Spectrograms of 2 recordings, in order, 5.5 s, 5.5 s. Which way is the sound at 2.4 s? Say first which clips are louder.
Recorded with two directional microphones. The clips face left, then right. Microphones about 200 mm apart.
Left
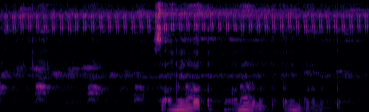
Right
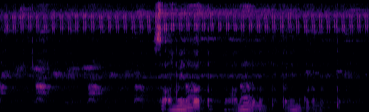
Left 3 dB; 15° left (ahead or behind).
